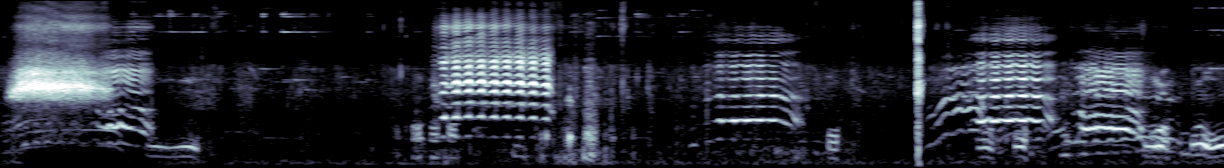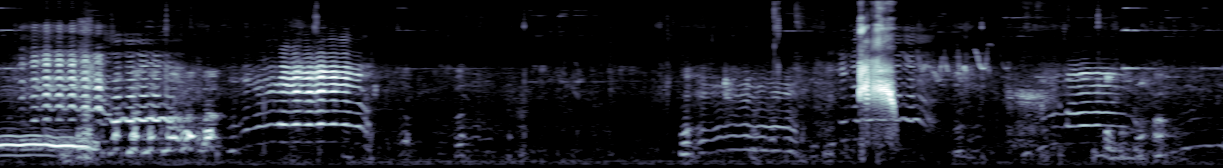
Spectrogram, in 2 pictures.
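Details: Farm goats in Rajasthan, India, giving a run of wavering nasal bleats, some short and some drawn out, interleaved with human speech and a sharp click.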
